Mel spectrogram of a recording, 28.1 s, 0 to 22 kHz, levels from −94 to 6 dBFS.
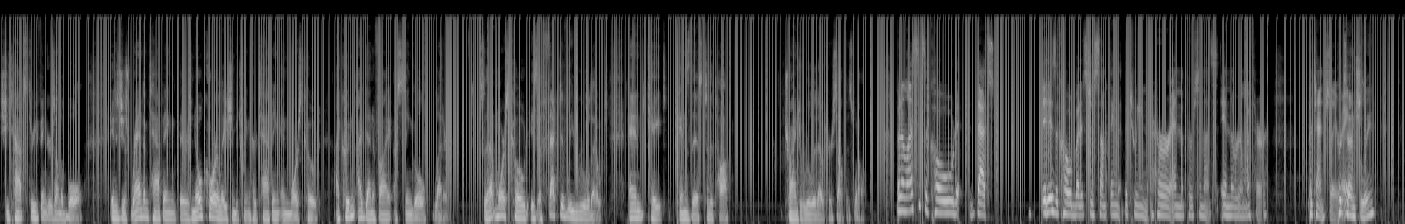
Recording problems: crackle, like an old record; loud; 5 dB below the speech

